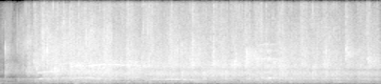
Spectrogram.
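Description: A crowd breaks into steady applause to welcome a speaker, swelling quickly and holding at a strong, even level for several seconds, a dense wash of many hands clapping together.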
